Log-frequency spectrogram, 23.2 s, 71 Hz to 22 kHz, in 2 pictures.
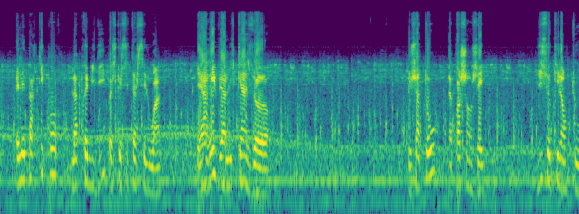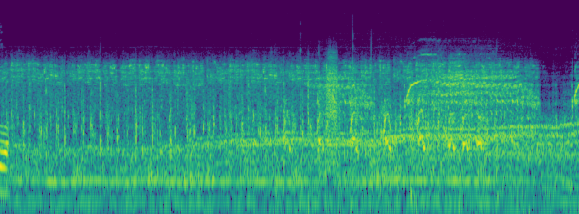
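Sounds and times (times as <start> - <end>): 
horse hooves clopping: 0.0 - 23.1
speech: 0.3 - 5.6, 8.2 - 9.9, 10.8 - 11.9
horse whinnying: 17.3 - 22.4.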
